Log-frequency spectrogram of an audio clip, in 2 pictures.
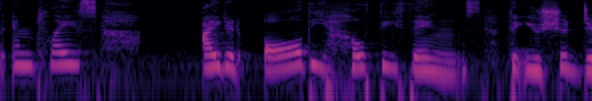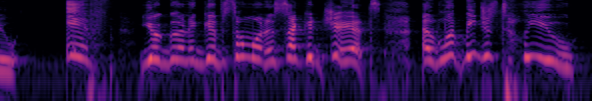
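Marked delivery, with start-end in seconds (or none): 4.9-8.8 emphatic warning. Real, not acted. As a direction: drive the advice home. Warning listeners about men.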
